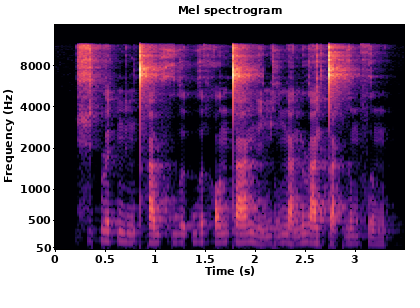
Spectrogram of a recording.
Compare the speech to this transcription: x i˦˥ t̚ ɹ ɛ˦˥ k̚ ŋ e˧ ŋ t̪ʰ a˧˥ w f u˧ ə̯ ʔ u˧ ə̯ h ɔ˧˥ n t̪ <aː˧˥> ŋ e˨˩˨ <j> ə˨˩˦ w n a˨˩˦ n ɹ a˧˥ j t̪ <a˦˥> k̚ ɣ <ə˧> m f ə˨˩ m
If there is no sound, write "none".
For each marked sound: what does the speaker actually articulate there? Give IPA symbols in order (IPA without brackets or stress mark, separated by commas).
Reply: aː˧˥, ɲ, a˨˩, ə˧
